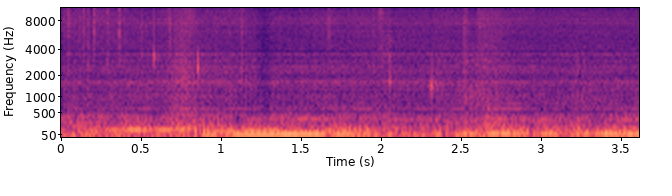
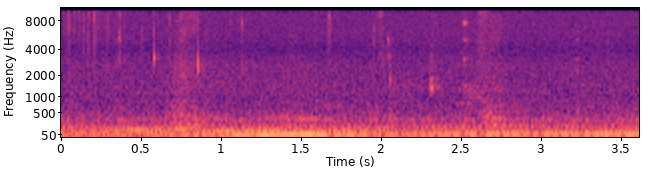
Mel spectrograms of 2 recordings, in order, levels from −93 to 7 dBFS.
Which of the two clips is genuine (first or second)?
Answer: second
